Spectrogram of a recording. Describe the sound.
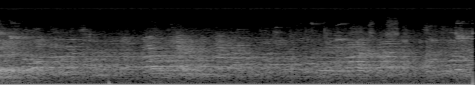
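A basketball is dribbled during a game, its faint bounces nearly lost under steady crowd murmur and talk.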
